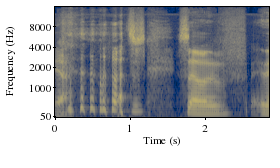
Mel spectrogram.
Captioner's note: laughs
